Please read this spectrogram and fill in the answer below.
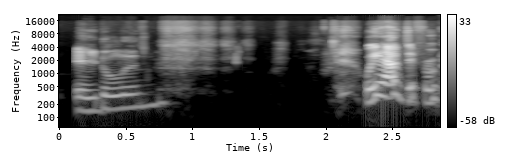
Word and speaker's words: Adolin: favorite stormlight character uh whether it was adeline or adeline it's adeline oh is it adolin we have different pronunciations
